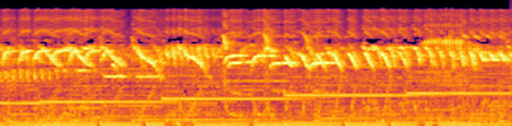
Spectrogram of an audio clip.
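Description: Domestic canary singing: fast rolling trills of rapidly repeated high chirps, one phrase after another, over a low steady hum.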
